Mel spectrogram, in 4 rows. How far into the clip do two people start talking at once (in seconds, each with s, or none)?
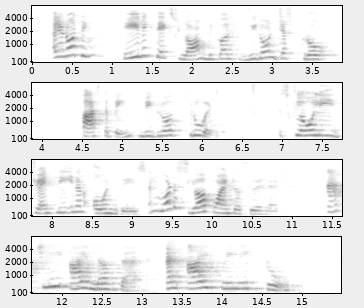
none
